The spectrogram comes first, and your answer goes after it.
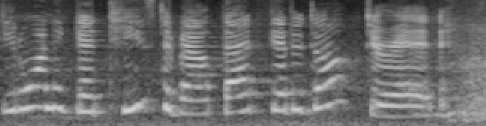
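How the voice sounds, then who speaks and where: A woman does a squeaky, put-on character voice at an extremely high pitch, with very wide pitch swings. She talks very fast at very even loudness over clear background noise. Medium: short film.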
